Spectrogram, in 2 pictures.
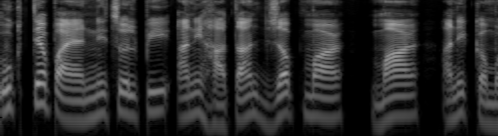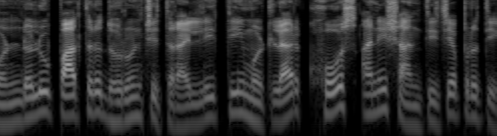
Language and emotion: Goan Konkani, neutral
